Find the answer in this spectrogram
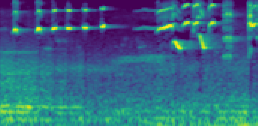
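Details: Murai batu, the white-rumped shama, singing energetically: a run of six evenly spaced high, clear chips, then a short pause and a faster rush of ringing whistles and rising slurred notes.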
